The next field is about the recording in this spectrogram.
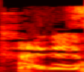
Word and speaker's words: Falwell: Winner of the Jerry Falwell Diversity and Tolerance Award. Is it Fowl? Am I saying it right? Falwell? – Falwell.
